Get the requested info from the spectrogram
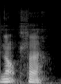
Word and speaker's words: Knopfler: So yeah, he's living in Lewisham or somewhere like that, isn't he, in South London, and ends up with David Knopfler as his flatmate. – Yeah. – Is that right? You're looking like I'm saying this wrong. – No, you're right.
